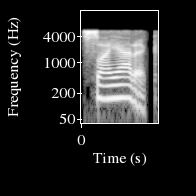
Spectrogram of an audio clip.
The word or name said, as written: sciatic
